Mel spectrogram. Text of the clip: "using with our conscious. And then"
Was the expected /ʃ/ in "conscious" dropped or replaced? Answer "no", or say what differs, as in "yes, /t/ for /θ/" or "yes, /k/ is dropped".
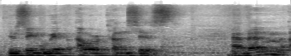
yes, /s/ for /ʃ/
